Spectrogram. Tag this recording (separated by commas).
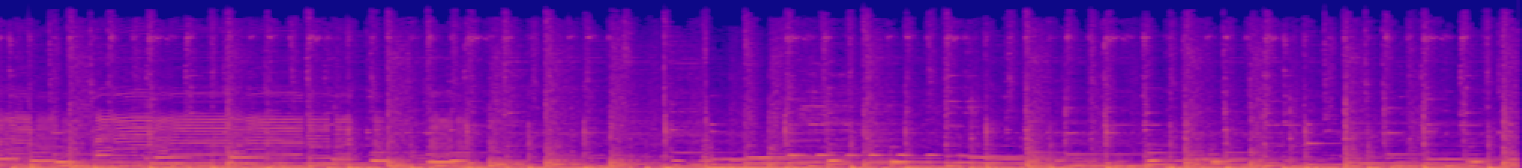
Music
